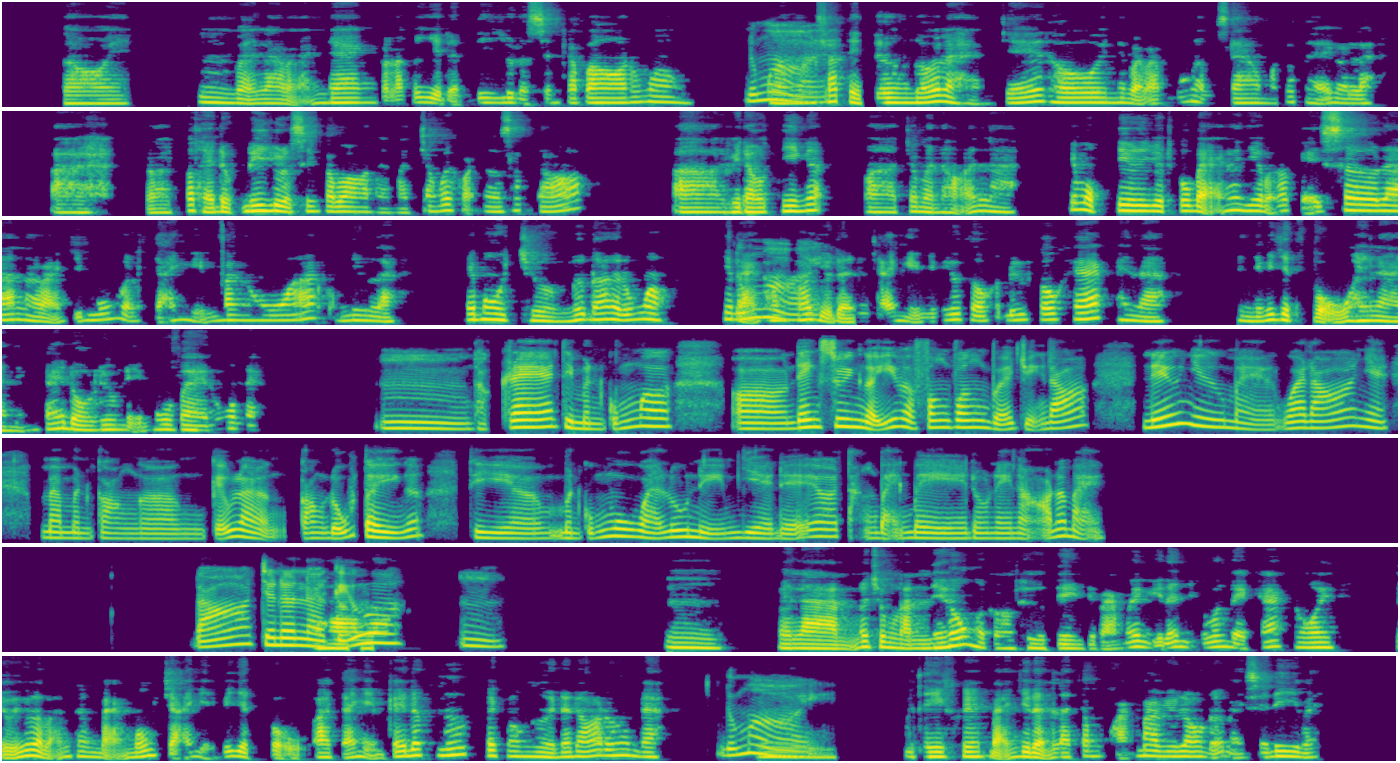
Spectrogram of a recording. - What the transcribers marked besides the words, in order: tapping; laughing while speaking: "À"; other background noise
- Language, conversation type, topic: Vietnamese, advice, Làm sao để du lịch khi ngân sách rất hạn chế?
